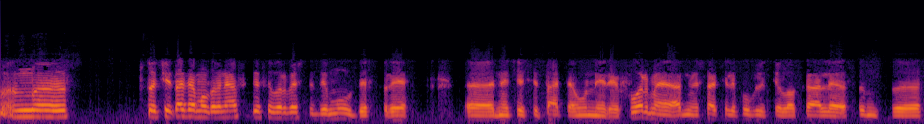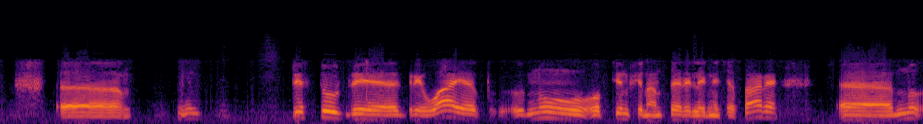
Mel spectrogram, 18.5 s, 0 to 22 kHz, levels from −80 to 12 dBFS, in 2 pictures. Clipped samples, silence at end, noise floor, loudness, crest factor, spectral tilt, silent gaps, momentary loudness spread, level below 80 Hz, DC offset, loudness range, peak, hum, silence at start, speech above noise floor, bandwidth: under 0.1%; 0 s; -58 dBFS; -20 LUFS; 14 dB; -9 dB/octave; none; 10 LU; -62 dBFS; under 0.1%; 3 LU; -6 dBFS; none; 0 s; 38 dB; 5.2 kHz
